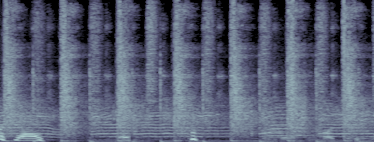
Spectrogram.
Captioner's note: laughs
